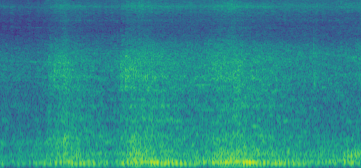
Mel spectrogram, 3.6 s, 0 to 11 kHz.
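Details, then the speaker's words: Honda Vario 150 scooter after new piston fitted: engine runs smooth and even, rising briefly on the throttle with no knocks or rattles; healthy idle after the repair, no problem. "Ini bisa teman-teman dengarkan suaranya ya. Ini suaranya udah halus, tidak ada masalah."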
